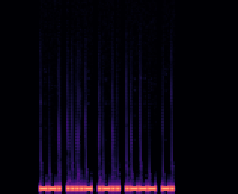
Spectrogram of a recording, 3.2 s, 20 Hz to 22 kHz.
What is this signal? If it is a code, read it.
Morse code, heard as a keyed tone, about 40 wpm, 700 Hz. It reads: G4LJN
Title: DXCC-100 Call Signs - 5 Characters - Repeated 2x - 40wpm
